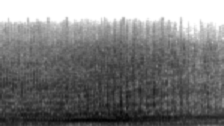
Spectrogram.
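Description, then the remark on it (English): A helicopter sound effect roars overhead, its rotor thumping in a steady rapid pulse over a dense, continuous engine drone that stays loud throughout. “A virtual helicopter virtually overhead.”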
